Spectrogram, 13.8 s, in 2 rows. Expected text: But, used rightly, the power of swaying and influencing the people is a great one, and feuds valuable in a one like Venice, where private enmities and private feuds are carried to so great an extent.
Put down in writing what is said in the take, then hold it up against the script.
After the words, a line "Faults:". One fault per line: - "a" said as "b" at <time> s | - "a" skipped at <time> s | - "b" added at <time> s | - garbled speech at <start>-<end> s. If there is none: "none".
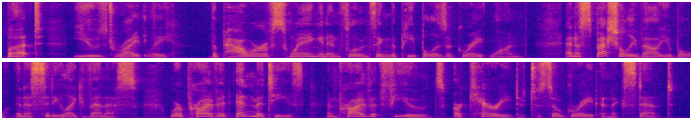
But, used rightly, the power of swaying and influencing the people is a great one, and especially valuable in a city like Venice, where private enmities and private feuds are carried to so great an extent.
Faults:
- "feuds" said as "especially" at 5.8 s
- "one" said as "city" at 7.2 s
